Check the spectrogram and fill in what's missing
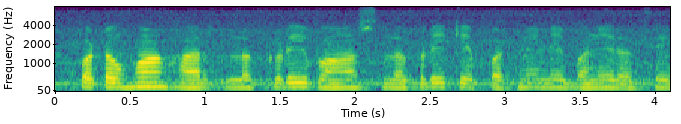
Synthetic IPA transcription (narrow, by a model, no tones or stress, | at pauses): pəʈoɦãɦɐɾləkɽibãːsləkɽikepɐʈnelebɐneɾɐɦt̪ʰeː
